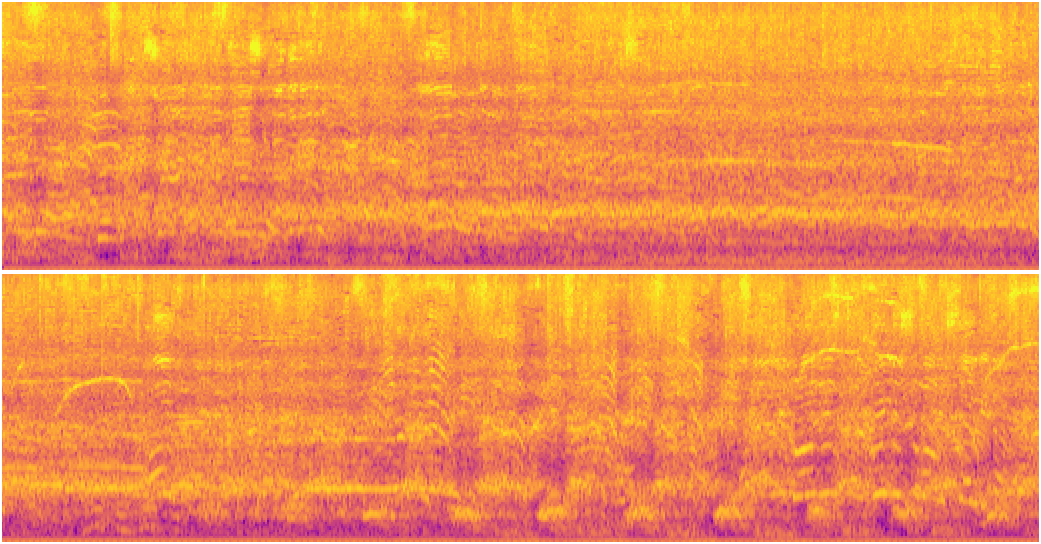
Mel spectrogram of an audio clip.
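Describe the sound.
A large crowd of protesters in Iran shouts and chants slogans against government officials in loud unison, shouting "bi sharaf" (dishonorable) at a police commander, voices rising and falling in repeated bursts over a constant roar of mixed yelling and babble.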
